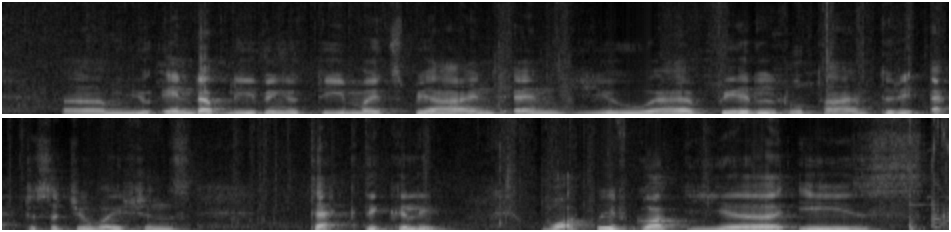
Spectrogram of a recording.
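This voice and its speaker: With a South African accent, a man speaks at a medium pitch and with lively intonation over noticeable background noise. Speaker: gaming YouTuber. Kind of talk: gameplay commentary. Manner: casual with frequent fillers.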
